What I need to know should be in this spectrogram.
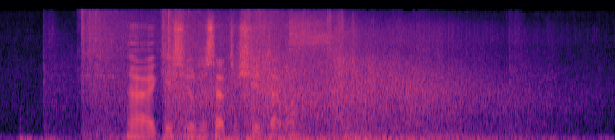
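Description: A battle sound effect whooshes and rumbles.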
